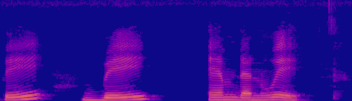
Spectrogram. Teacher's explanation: bibir bawah sebagai artikulator menyentuh bibir atas sebagai titik artikulasi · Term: bunyi bilabial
